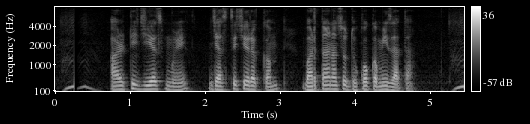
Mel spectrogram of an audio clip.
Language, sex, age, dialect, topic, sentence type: Marathi, male, <18, Southern Konkan, banking, statement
